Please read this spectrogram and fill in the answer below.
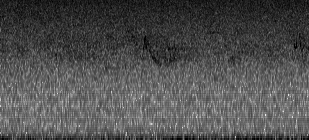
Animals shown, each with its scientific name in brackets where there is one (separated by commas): Red-eyed Vireo (Vireo olivaceus)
